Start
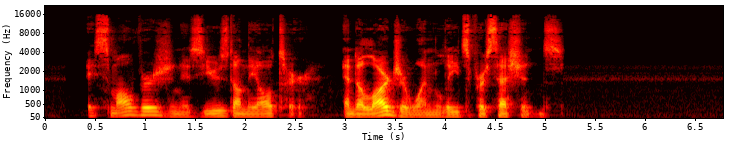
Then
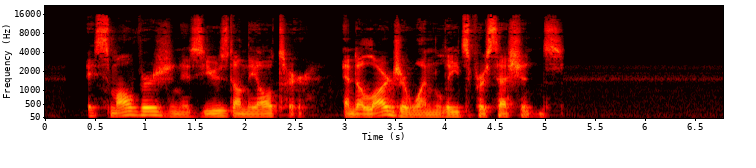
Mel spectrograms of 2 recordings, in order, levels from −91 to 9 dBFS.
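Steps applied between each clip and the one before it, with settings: peak limiter -17.5 dBFS, peak gain reduction 11.5 dB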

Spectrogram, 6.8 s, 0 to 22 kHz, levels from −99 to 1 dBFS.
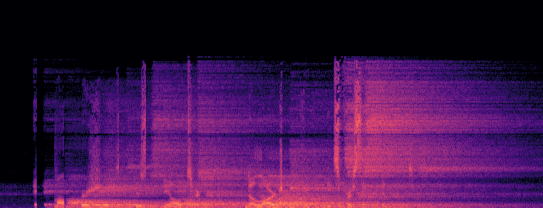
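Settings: trance gate "xxxx..x.." 132 bpm -60 dB; plate-style reverb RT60 3.7 s, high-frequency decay 0.95×, pre-delay 110 ms, DRR -1 dB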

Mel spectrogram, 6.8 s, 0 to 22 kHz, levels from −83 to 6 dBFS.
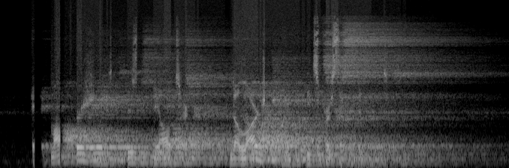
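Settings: block-companded coder 5-bit; trim +2 dB

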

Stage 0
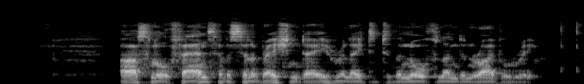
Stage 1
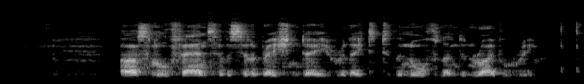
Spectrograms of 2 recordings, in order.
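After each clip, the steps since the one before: steep high-pass 470 Hz 96 dB/octave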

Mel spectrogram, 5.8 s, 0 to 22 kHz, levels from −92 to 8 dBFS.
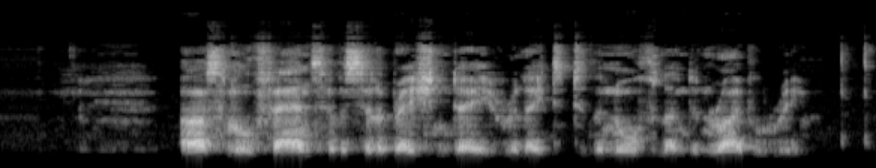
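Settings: peaking EQ 5.3 kHz +2.5 dB 1.9 oct; trim +3.5 dB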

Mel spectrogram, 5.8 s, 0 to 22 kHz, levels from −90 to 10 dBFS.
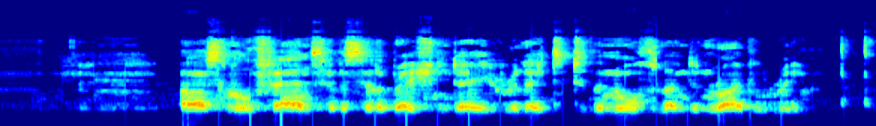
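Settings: in parallel at +2 dB: compression, threshold -25 dBFS, peak gain reduction 15 dB; on the sum: step-sequenced notch 4.8 Hz 830–3600 Hz; trim -7 dB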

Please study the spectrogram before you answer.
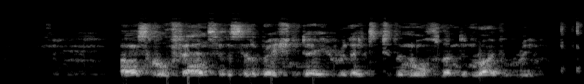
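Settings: delay 109 ms -19 dB; three-phase chorus; trim +3.5 dB

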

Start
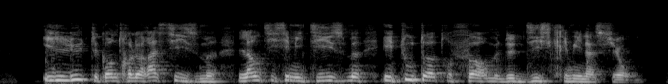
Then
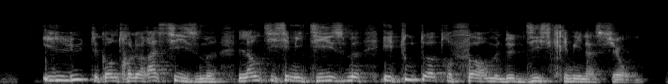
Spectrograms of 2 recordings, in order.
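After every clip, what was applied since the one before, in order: fifteen-band graphic EQ 100 Hz +8 dB, 250 Hz +10 dB, 1.6 kHz -5 dB, 4 kHz +7 dB; compression 6:1, threshold -25 dBFS, peak gain reduction 15.5 dB; trim +3 dB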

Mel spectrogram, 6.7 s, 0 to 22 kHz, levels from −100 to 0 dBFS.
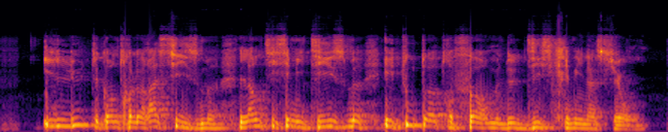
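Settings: transient shaper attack +11 dB, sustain +7 dB; peaking EQ 2.6 kHz -13 dB 0.31 oct; trim -1 dB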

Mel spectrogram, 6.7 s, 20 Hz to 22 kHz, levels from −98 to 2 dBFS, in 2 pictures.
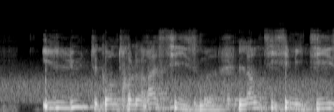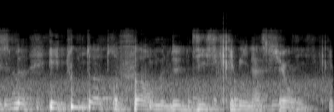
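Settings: Savitzky-Golay filter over 25 samples; band noise 420–1100 Hz -47 dBFS; echo from a far wall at 170 m, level -12 dB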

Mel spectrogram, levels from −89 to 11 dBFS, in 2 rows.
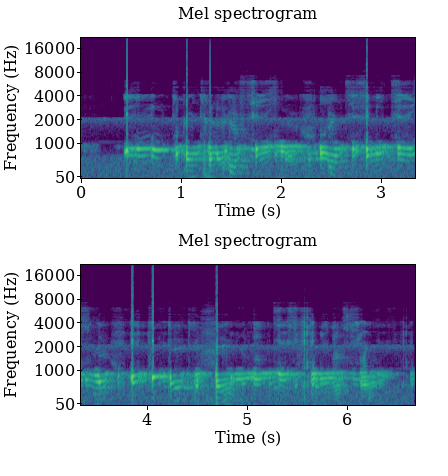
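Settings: every band turned upside down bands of 1 kHz; in parallel at -8 dB: integer overflow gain 4.5 dB; on the sum: trim -4.5 dB

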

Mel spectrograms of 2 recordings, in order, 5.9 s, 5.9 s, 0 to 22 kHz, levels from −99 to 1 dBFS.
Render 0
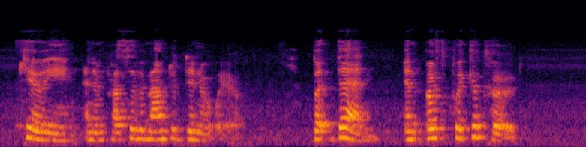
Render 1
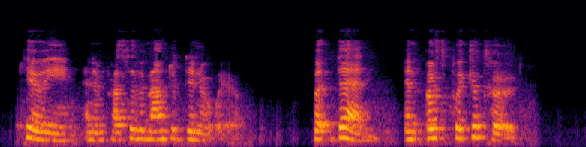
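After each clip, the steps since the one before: gate -51 dBFS, range -24 dB; level-controlled noise filter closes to 600 Hz, open at -18.5 dBFS; trim +2.5 dB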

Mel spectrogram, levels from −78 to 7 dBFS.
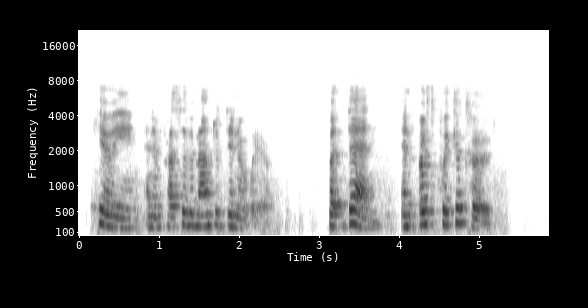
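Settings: no audible change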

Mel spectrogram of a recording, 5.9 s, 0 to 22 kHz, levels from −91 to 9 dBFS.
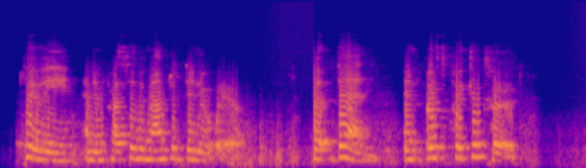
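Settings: recorder AGC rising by 38 dB/s; transformer saturation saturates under 1.4 kHz; trim +2.5 dB

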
